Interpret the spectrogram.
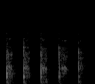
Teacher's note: You can't continuously say p. You can just say it in a plosive manner, just 1 second. If you want to continuously say that, you have to produce different instances of p.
